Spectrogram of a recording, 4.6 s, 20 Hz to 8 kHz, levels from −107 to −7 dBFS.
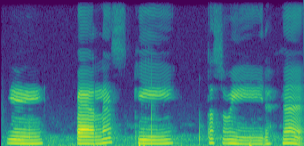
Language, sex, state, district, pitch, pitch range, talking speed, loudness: Hindi, female, Punjab, Fazilka, 195 Hz, 185-205 Hz, 65 wpm, -18 LUFS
